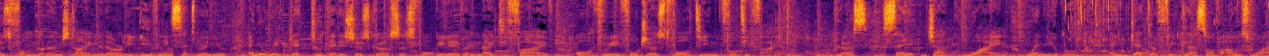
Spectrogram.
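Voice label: French, male, English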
